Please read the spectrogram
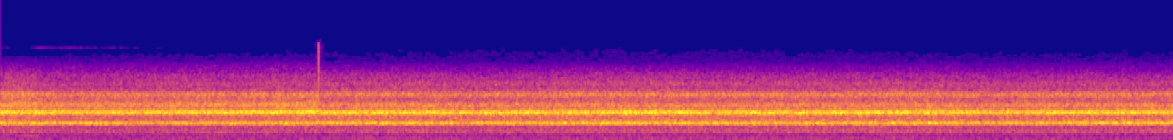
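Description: Steady high-pitched whine and hiss of a running jet turbine, two high tones held level throughout.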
